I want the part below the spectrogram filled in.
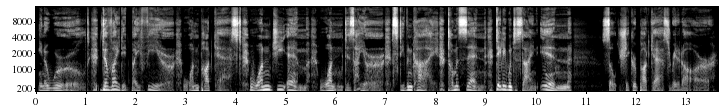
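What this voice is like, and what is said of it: Dramatic movie trailer narrator voice. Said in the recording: “do a quick movie voice ... He was trying to do that voice as well”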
